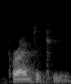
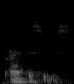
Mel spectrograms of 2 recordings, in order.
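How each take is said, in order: First: The word ends with a 'kee' sound. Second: The word ends with a 'theses' sound. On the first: The speaker calls it wrong. "for the entire lifespan of my life was parentiki" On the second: The speaker calls it right. "and then it's parentheses"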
